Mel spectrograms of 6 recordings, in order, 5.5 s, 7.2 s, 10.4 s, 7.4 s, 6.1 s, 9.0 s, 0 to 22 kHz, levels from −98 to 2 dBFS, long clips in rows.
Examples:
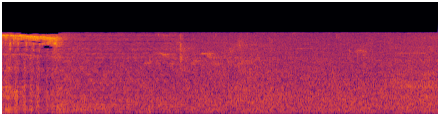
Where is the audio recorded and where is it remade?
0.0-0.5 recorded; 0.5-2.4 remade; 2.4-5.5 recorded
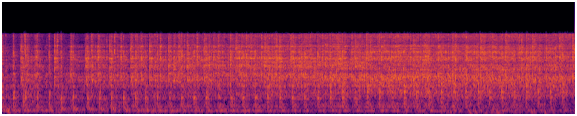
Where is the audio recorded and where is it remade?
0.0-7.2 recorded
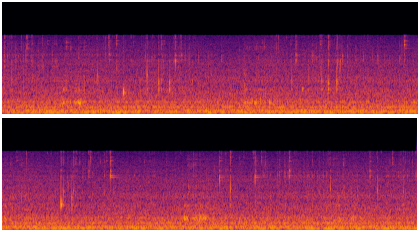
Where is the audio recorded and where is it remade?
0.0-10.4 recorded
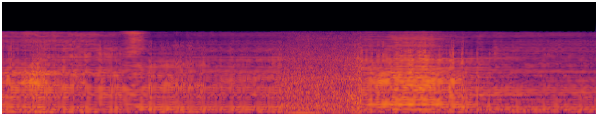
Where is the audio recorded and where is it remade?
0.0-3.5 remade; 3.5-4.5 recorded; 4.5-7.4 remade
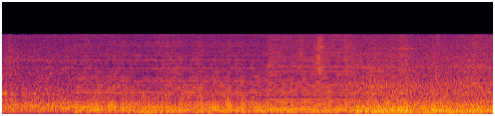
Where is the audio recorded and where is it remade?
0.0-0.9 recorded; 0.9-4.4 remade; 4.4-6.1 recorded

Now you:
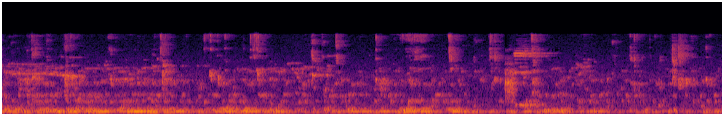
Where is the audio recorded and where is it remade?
0.0-9.0 recorded

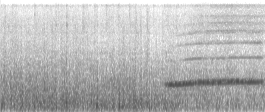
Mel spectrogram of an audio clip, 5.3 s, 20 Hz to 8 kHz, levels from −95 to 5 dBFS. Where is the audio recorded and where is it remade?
0.0-5.3 recorded

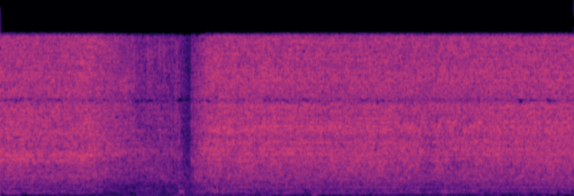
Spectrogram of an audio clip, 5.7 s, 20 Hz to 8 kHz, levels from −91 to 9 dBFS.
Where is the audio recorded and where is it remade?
0.0-4.0 recorded; 4.0-4.8 remade; 4.8-5.7 recorded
